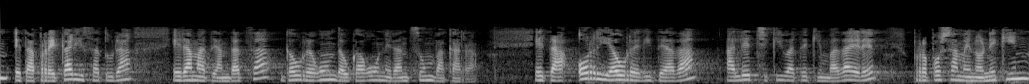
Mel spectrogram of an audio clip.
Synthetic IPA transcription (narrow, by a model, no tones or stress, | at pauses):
ne̞t̪apɾe̞kaɾisat̪uɾa | e̞ɾamat̪e̞and̪at͡saɣawre̞ɣ̞und̪awkaɣ̞une̞ɾant͡sumbakara̰ | e̞t̪ao̞riawre̞ɣ̞it̪e̞að̞aː | ld̪e̞t͡ʃikiβ̞at̪e̞kimbaðae̞ɾe̞pɾo̞po̞same̞no̞ne̞kin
